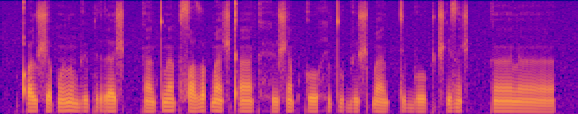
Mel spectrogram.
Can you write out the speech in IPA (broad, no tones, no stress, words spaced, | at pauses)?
qʼolʃɐp õlõbʏːp rɐːʃkːã tʷãːpsɐðˤʏ ɓãʃkʼãːk hʏʃãp kohɪ tʷɐbøʃ ɓãl tːʏboːkt͡ʃʼɪzɐ̃ʃ kːɐ̃ːl ɐ̃ː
